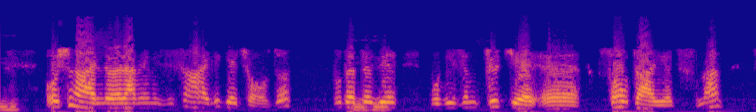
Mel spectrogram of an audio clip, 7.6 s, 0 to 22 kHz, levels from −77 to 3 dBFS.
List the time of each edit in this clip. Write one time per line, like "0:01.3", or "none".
0:05.9

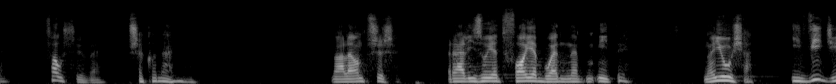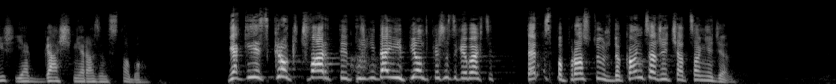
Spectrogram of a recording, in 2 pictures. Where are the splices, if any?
0:10.6
0:11.9
0:13.6

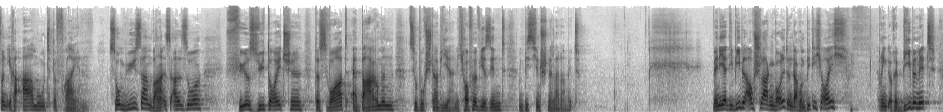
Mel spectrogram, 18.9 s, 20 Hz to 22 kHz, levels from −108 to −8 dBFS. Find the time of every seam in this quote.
0:17.6

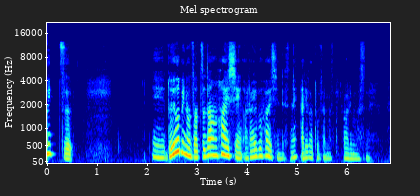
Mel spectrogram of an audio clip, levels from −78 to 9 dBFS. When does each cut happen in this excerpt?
0:05.8

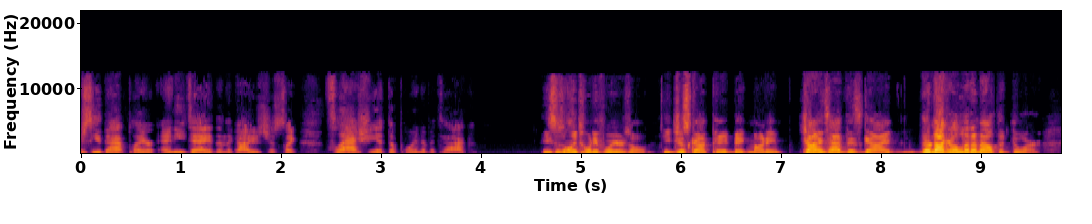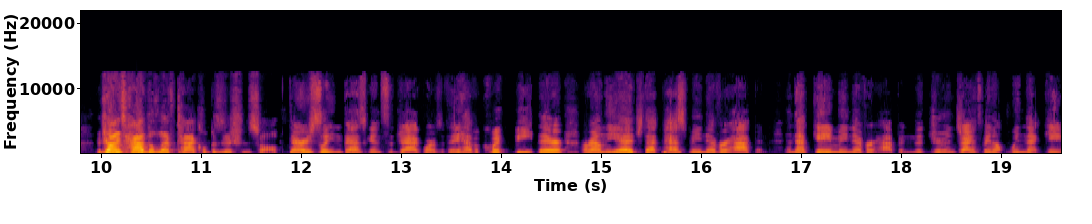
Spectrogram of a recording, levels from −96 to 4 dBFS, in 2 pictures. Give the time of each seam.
0:11.8

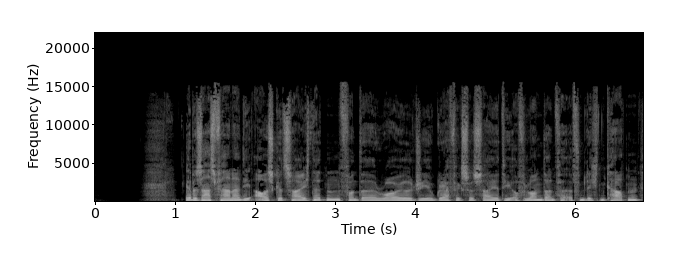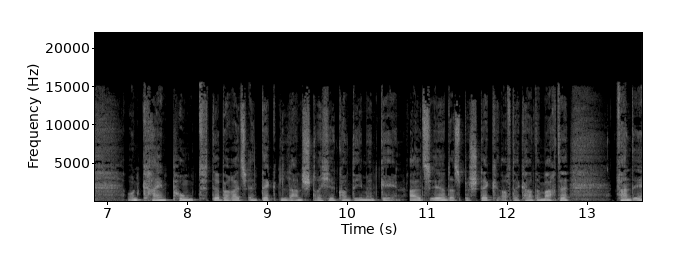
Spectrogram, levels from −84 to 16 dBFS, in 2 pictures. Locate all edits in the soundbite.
0:10.7

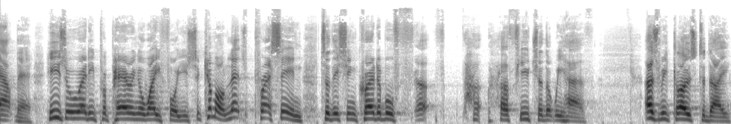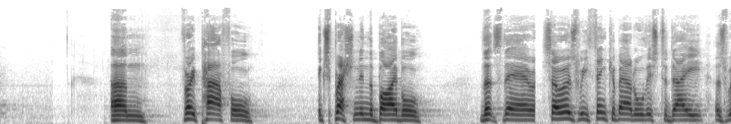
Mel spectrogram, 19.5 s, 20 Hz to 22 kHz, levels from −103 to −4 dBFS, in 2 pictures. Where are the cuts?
0:16.9

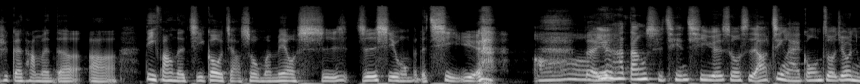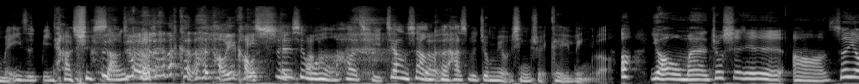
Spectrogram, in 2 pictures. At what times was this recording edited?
none

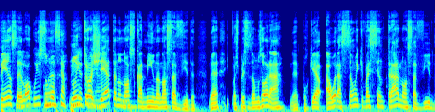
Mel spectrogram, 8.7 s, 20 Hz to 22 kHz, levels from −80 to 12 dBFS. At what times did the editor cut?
0:04.5

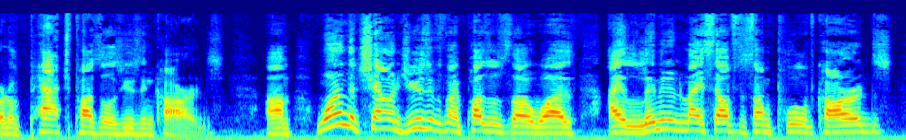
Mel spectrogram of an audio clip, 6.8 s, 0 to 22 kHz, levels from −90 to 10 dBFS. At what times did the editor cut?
none

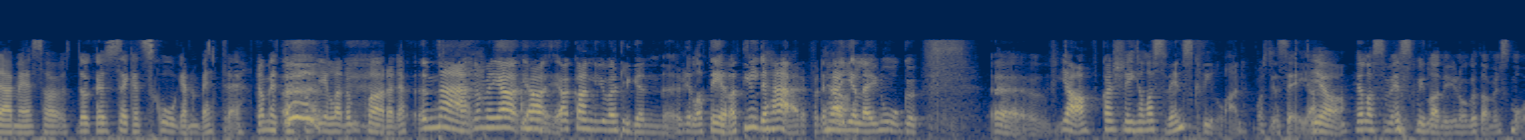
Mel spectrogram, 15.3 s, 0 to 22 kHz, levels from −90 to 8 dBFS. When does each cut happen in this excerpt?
0:02.5

